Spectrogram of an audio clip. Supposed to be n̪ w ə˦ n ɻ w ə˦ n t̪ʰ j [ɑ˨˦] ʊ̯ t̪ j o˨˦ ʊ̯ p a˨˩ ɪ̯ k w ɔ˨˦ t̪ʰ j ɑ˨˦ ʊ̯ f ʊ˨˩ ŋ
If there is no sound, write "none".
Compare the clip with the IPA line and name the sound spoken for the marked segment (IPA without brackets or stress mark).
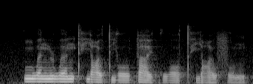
ɑ˨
